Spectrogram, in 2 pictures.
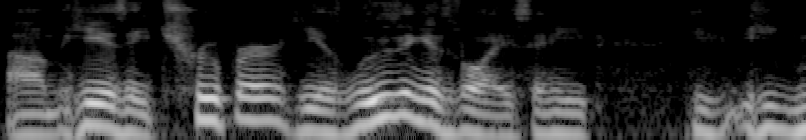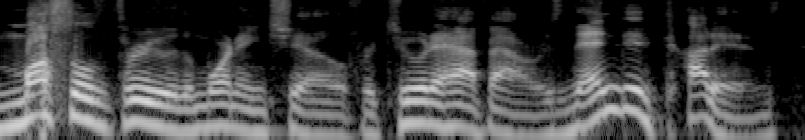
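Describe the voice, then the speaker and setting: A man with a raspy voice, a TV meteorologist chatting casually and rambling to viewers. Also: medium pitch, expressive, moderate pace, warm tone. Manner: chatty, rambling, laughs easily.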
